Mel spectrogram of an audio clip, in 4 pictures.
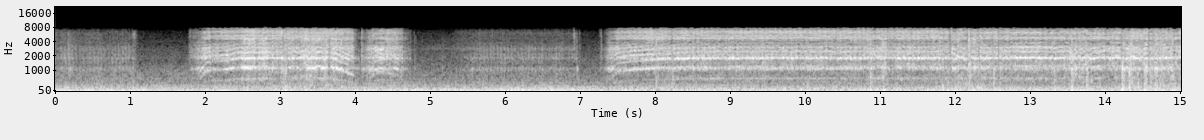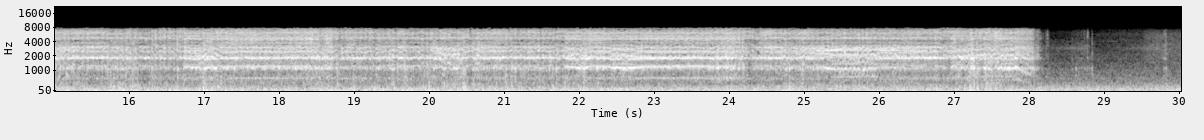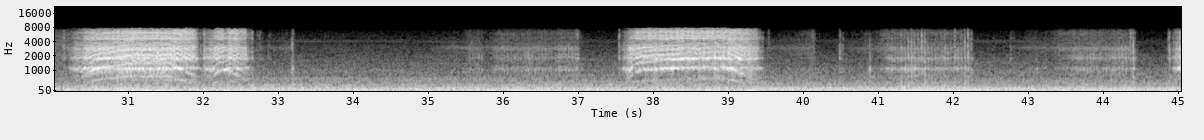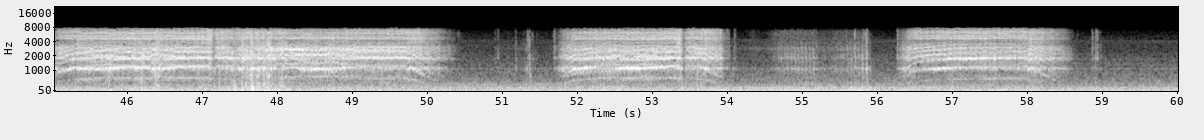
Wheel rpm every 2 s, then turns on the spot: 20, 130, 30, 40, 160, 160, 160, 160, 160, 160, 160, 160, 160, 140, 0, 100, 20, 0, 30, 80, 10, 10, 70, 160, 150, 20, 120, 20, 110, 20.
4-6 32-34 40-42 54-56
